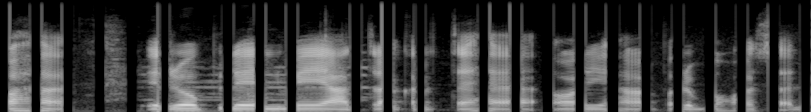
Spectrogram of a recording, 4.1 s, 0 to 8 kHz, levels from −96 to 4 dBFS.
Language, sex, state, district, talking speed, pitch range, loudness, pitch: Hindi, male, Chhattisgarh, Bilaspur, 160 wpm, 125-130 Hz, -22 LUFS, 125 Hz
